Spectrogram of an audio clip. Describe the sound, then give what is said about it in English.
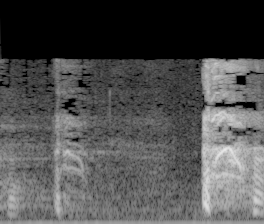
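A brief, muffled cough from a preacher during a sermon, followed a moment later by a louder, harsher cough with a raspy edge, with no talking. “Did you ever get a nagging cough?”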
